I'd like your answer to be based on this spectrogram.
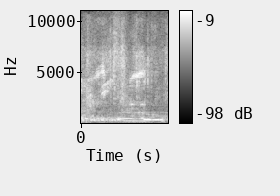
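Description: A pigeon at a pigeon seller's stall gives a single short, low cooing call, close and fairly clear, lasting about a second with no talk over it.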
